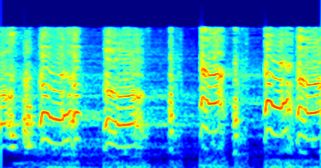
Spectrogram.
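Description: Chicken clucks pitch-shifted into a quick tune, about five short notes in a row, each bending up and down in pitch. Faint low thumps sit beneath some of the notes.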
